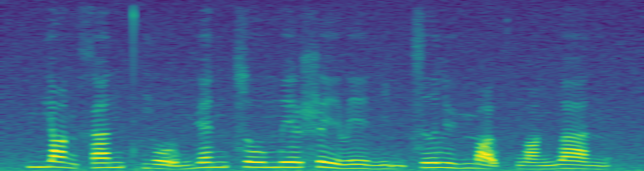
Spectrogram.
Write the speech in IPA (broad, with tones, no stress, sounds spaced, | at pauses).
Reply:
m j ɑ˥˨ ŋ x a˦ n t̪ʰ j o̰˨˩ ʊ̯ m ɥ ɛ˦ n t͡s o˦ ʊ̯ m e˦ ɪ̯ ʂ e˥˨ ɪ̯ ɻ e˥˨ ɪ̯ n̪ ḭ˨˩ ŋ t͡s ɹ̩˦ l y˨˦ m ɑ̰˨˩ ʊ̯ pʰ w ɑ˨˦ ŋ w a˥˨ n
